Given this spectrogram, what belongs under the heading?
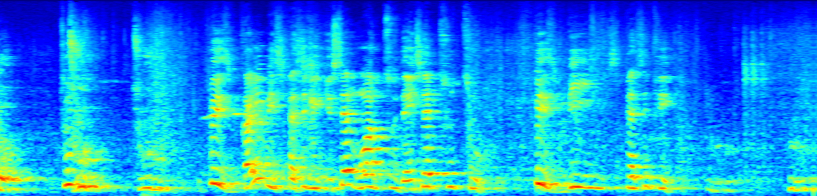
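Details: Adult speaker, acted comedy scene; typical speech.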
